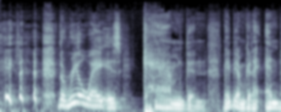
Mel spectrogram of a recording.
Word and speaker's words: Camden: it's here in spain a lot of my students say that they love gandem kandem but it's not gandhim it's camden la eme now i don't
